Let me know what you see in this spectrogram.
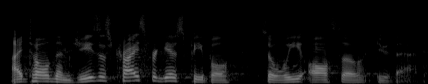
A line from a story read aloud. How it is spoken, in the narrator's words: Darala said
